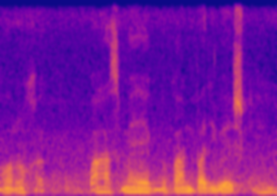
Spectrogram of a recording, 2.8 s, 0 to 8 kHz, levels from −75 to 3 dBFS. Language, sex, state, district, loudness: Hindi, female, Madhya Pradesh, Dhar, -16 LUFS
